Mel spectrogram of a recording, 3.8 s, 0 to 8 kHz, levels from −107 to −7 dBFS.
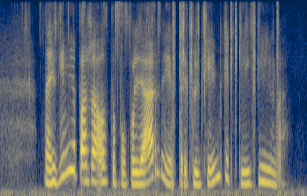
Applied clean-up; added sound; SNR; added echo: neural diffusion model UNIVERSE++.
